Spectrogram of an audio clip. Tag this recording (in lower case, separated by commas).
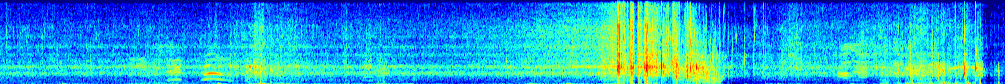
gurgling, speech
